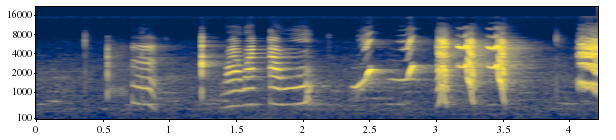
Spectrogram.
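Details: Pet parrot talking: a run of short, high, harmonic word-like syllables with bending pitch, some sliding down and others rising, in bursts over about four seconds, ending in a louder harsh note.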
